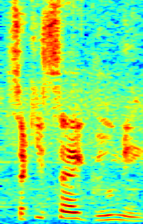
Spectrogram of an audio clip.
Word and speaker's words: Sekisei Gumi: Sekisei Gumi. So I was kind of saying it right. It's just, I tried to say it a little too much, like, one word.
